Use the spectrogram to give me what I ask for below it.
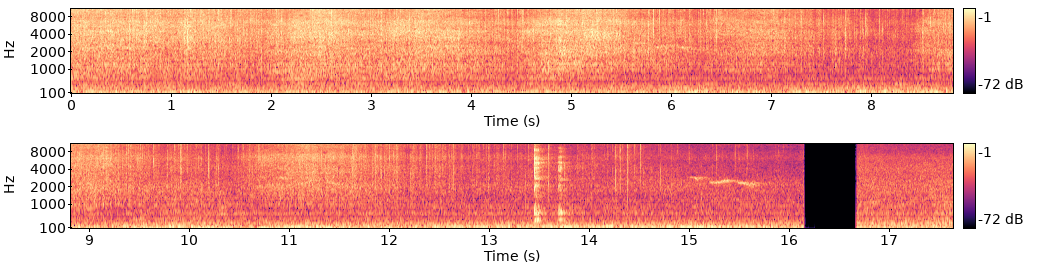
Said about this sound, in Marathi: तवा आपला तापलेला आहे त्याच्यावर आता आपण डोसा घालूया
